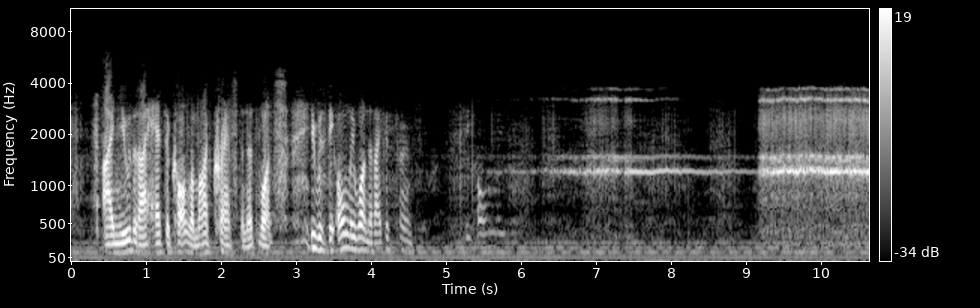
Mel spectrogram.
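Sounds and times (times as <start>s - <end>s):
speech: 0.4s - 5.8s
old-fashioned telephone bell ringing: 5.7s - 10.6s.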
